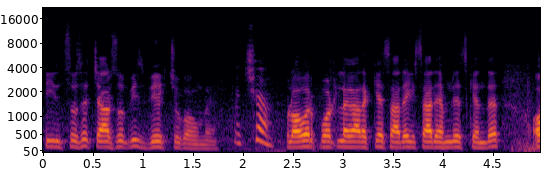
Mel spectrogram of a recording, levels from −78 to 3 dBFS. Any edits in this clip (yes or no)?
yes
